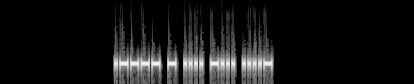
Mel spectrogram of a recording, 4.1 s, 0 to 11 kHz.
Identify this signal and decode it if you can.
Morse code, heard as a keyed tone, about 46 wpm, 700 Hz. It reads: 1THB4
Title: Five Challenging Letter-Number Combinations 45wpm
